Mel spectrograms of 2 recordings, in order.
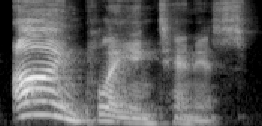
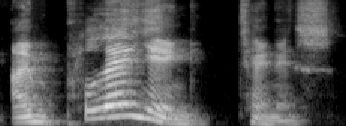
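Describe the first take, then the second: First: The stress is on the word I'm. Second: The stress is on the word playing. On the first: It is me, not someone else, who is playing. "The focus is on I" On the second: I am playing it, not watching it. "I'm shifting the focus on the verb play"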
